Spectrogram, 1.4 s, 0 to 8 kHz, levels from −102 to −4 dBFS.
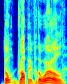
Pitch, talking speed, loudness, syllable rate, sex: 145 Hz, 265 wpm, -17 LUFS, 5.0 syllables/s, male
